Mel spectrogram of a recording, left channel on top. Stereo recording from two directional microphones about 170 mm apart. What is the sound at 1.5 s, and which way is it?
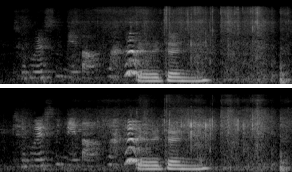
Speech, centre (ahead or behind).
